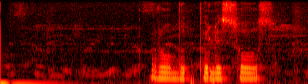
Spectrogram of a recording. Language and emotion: Russian, sad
